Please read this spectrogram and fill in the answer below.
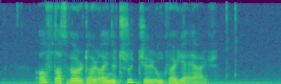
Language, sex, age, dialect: Faroese, female, 36-60, Norðuroyggjar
